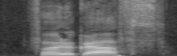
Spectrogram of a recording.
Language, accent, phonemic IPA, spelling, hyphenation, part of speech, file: English, US, /ˈfoʊ.təˌɡɹæfs/, photographs, pho‧to‧graphs, noun / verb, En-us-photographs.ogg
- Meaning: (noun) plural of photograph; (verb) third-person singular simple present indicative of photograph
